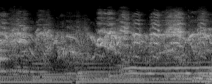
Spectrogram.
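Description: Many caged parrots and other pet birds chattering and squawking together, a dense, busy chorus of short high calls.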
